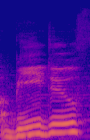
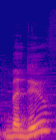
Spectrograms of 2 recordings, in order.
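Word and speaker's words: Bidoof: say them right uh bee doof a lot of people say badoof so you used to save the doof I know and once I learned the correct way to say it I'm still gonna say badoof I try to say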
